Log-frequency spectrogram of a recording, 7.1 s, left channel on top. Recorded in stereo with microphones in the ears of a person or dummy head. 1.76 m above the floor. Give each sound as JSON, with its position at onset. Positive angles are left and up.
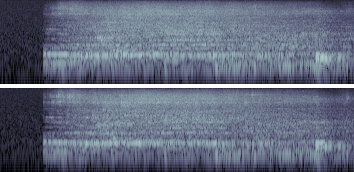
{"t": 0.9, "sound": "a toilet flushing", "side_deg": -35, "distance_m": 6.0}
